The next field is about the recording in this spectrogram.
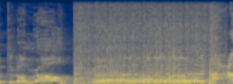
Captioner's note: imitates drum roll; hand tapping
